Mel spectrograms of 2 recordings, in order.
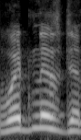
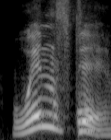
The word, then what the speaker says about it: Wednesday: আচ্ছা আরেকটা ভুল হচ্ছে তোমাদের, সেটা হচ্ছে ওয়েডনেসডে না, ওয়েন্স একসাথে হবে, দন্তেন্ন আর শটা একসাথে হবে। ওয়েন্সডে বলো, ওয়েন্সডে, ওয়েন্স বলো, ওয়েন্স একসাথে, ওয়েন্সডে।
